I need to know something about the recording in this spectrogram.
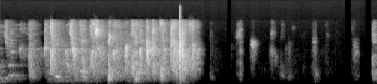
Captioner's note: audience applauds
